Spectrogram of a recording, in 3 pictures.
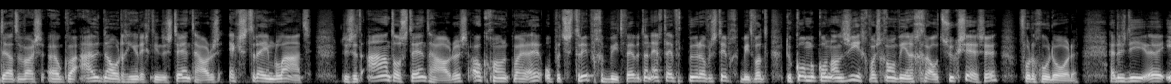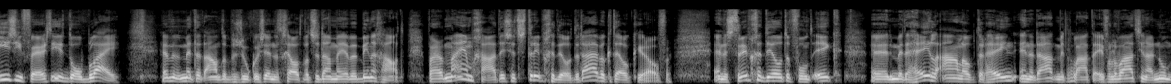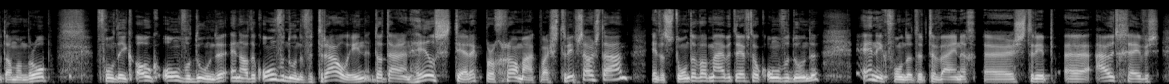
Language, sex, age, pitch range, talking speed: Dutch, male, 30-49, 120-160 Hz, 230 wpm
